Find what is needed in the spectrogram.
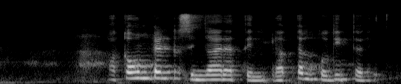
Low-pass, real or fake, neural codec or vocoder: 10.8 kHz; fake; autoencoder, 48 kHz, 32 numbers a frame, DAC-VAE, trained on Japanese speech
